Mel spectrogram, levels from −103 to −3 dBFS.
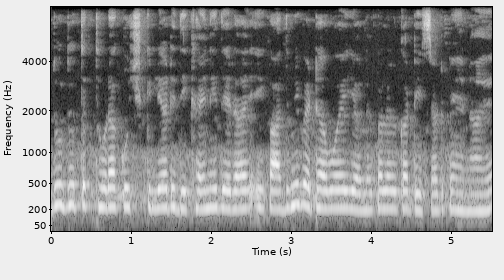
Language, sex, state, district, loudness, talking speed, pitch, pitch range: Hindi, female, Goa, North and South Goa, -16 LUFS, 225 wpm, 205 Hz, 195-220 Hz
